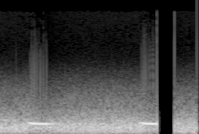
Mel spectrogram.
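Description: Japanese night heron giving two deep, steady hoots about a second and a half apart, each short and level in pitch, over a steady background hiss.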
